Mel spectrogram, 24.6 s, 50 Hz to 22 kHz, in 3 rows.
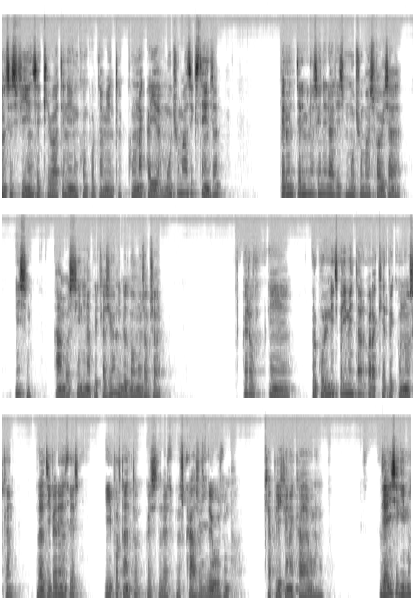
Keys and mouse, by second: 5.1-8.1 drag, 9.7-11.1 middle drag, 11.1-14.1 drag, 17.3-23.7 middle drag, 23.7-24.6 drag.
